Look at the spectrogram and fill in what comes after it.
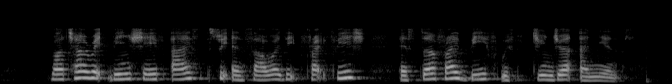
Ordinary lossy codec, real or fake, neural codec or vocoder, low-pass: none; real; none; 5.4 kHz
